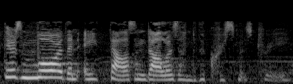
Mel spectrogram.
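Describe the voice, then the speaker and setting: An American actress playing a devoted, anxious, tender wife in 1940s radio drama style. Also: female voice, a little high, lively intonation, moderate pace, close to an everyday voice. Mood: tender, relieved. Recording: muffled 1940s radio recording, faint noise.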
